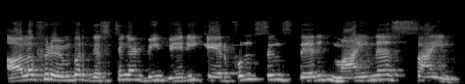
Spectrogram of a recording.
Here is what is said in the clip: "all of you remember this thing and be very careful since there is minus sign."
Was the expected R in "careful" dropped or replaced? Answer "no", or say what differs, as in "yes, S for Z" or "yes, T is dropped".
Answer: no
